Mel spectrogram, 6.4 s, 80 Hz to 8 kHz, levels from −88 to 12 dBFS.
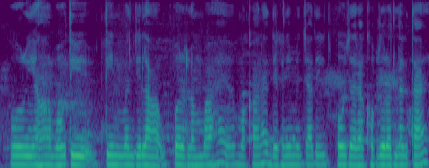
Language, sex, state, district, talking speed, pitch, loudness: Hindi, male, Bihar, Araria, 185 wpm, 155 Hz, -31 LUFS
